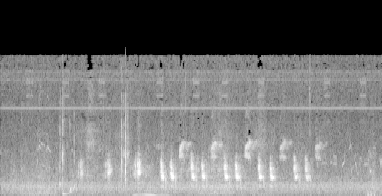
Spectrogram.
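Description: A songbird singing: a run of short, sharp notes repeated about four or five times a second for roughly three seconds, some with a quick upward flick, over a faint outdoor hiss.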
